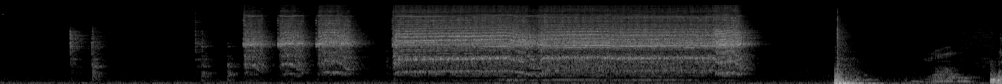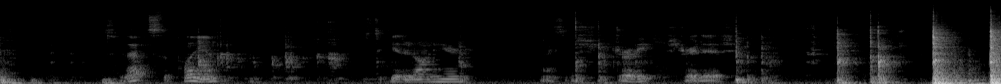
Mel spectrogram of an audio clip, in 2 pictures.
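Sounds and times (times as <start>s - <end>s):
cordless drill driving screws: 2.4s - 7.6s.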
